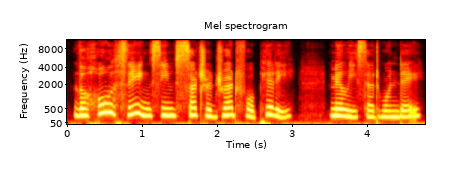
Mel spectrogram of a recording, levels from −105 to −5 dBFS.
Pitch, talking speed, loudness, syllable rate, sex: 250 Hz, 150 wpm, -16 LUFS, 4.1 syllables/s, female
